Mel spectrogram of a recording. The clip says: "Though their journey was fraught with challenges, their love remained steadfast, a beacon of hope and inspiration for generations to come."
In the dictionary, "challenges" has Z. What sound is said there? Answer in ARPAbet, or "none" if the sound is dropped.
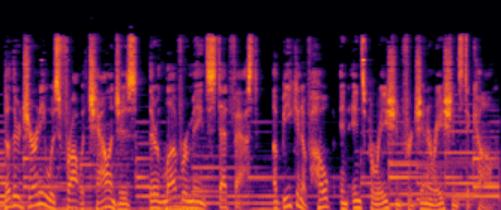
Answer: Z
